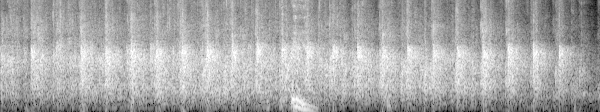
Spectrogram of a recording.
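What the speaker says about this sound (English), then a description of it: "A round of applause for you." An audience at a DXN Europe leadership camp gives steady, loud applause: dense, continuous clapping from a crowd that holds at an even level for several seconds, with a brief voice rising faintly underneath.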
